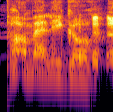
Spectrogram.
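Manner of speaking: Pomme aligot in a lightly French accent, aligot ending in "go". Shown as a demonstration. Asked by his friend to say the dish the French way, in a light French accent. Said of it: "Can you say it the French way?".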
